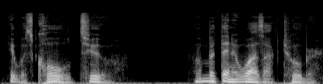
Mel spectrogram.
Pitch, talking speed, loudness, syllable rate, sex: 105 Hz, 165 wpm, -18 LUFS, 4.8 syllables/s, male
